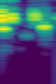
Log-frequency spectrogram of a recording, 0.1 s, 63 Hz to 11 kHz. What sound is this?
Instrument samples > Percussion
Organic-Water Snap 7
Glitch, EDM, Snap, Botanical, Organic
